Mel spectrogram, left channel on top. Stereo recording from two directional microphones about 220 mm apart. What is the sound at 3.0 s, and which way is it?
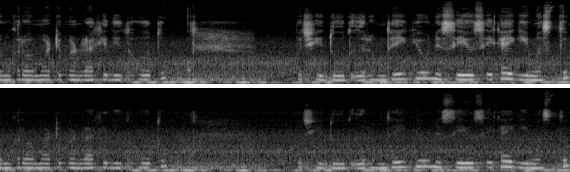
Speech, 35° left (ahead or behind).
